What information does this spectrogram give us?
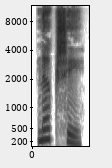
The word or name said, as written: ನಿಕಸ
